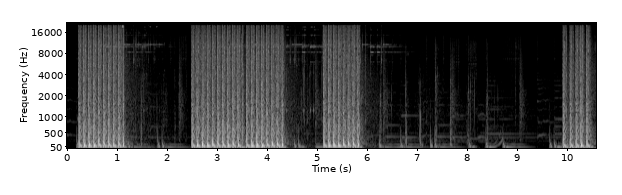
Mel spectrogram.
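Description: An AK-74N rifle fires in Escape From Tarkov in four long full-auto bursts, each loud and rapid, separated by quieter stretches with footsteps and faint clicks.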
